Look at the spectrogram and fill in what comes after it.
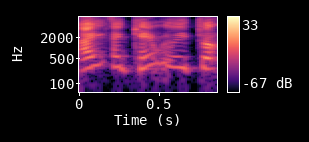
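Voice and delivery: very high, soft, sweet little voice. Acting out her lines in a made-up joke scene: sweet little voice. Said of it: "It's her sweet little voice".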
